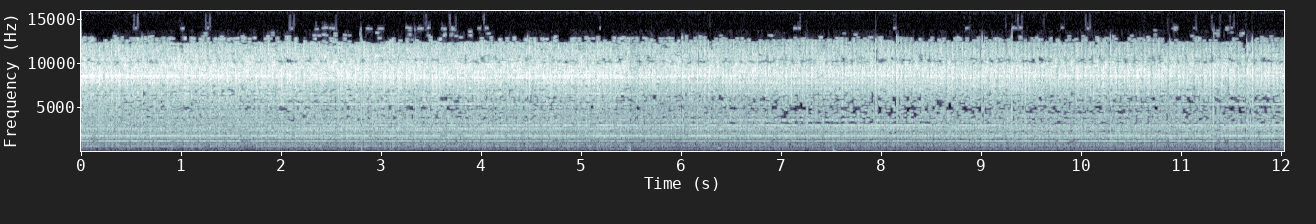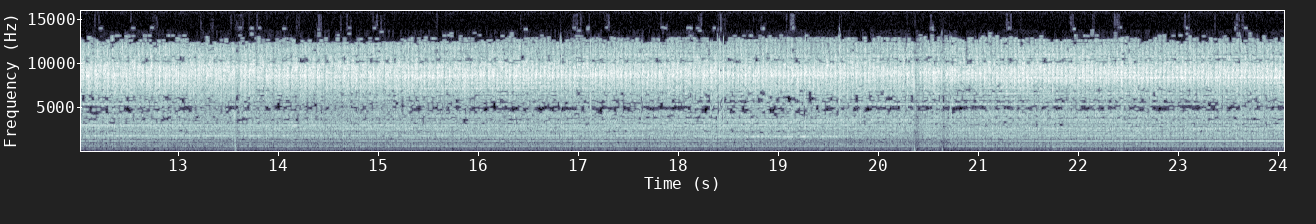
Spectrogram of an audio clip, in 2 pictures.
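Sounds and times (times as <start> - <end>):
milling spindle whining: 0.0 - 24.0.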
